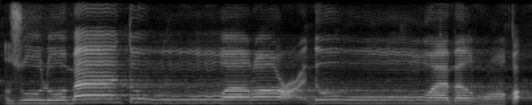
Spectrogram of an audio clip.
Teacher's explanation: Letak makharijul huruf ain ini yaitu di tenggorokan bagian tengah.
